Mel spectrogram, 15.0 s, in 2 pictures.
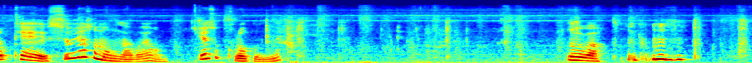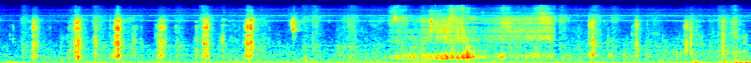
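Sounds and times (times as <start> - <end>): wet chewing: 2.7 - 5.4, 6.2 - 15.0.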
